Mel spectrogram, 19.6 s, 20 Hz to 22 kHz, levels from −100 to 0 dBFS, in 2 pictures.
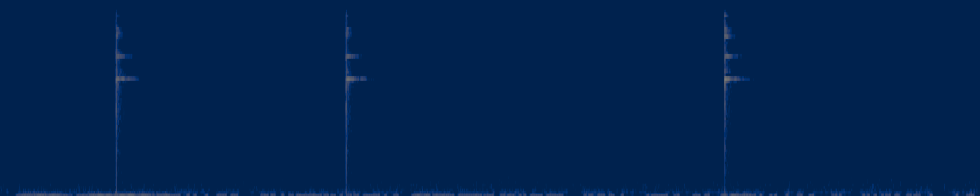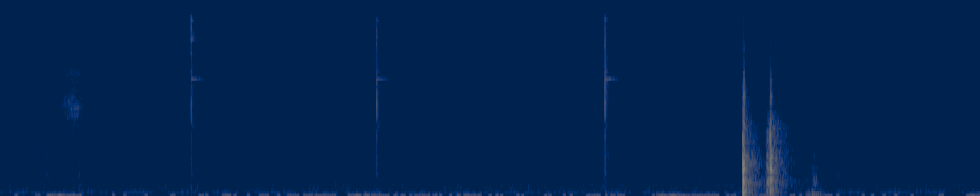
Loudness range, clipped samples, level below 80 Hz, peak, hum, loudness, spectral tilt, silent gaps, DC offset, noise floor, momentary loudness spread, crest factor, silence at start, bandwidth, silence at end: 4 LU; under 0.1%; -84 dBFS; -36 dBFS; none; -59 LUFS; -3 dB/octave; none; under 0.1%; -88 dBFS; 7 LU; 34 dB; 0 s; 6.8 kHz; 0 s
